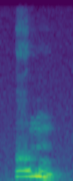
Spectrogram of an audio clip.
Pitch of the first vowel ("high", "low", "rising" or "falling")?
high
